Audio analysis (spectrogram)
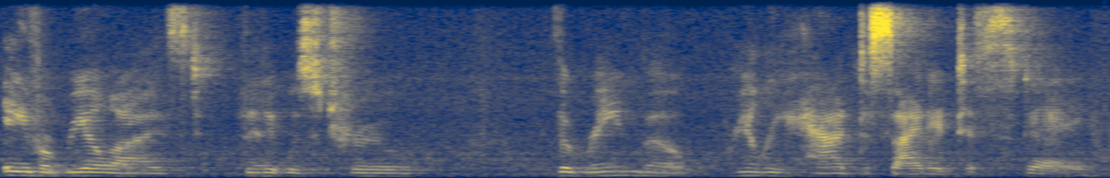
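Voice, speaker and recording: Female picture-book reader for young kids. Slow, expressive, dramatic pauses. Echoey room, faint noise. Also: on the low side. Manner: animated, measured storyteller delivery with dramatic pauses and stretched words. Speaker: librarian hosting a children's storytime. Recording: roomy echo, faint background noise.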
